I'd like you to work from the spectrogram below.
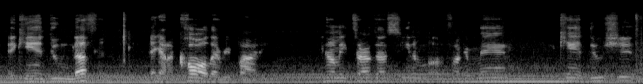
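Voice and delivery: normal talking voice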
